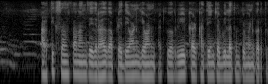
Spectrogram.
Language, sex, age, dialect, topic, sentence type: Marathi, male, 18-24, Southern Konkan, banking, statement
